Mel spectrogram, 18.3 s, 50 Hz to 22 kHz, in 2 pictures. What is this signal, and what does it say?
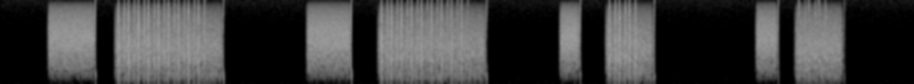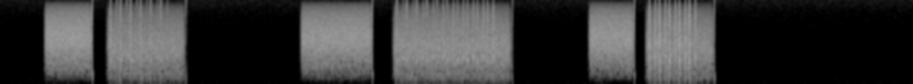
Pulse dialling, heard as a rotary dial, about 10 pulses a second. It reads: 9 9 3 3 6 0 5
